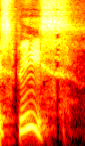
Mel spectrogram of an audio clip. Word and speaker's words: Specce: And despite how it's spelt, his name rhymes with peace. It's Jeremy Spies.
